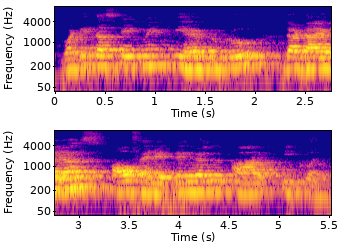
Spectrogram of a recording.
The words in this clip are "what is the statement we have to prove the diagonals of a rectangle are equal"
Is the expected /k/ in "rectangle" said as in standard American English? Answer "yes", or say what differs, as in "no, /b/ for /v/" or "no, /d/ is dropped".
no, /k/ is dropped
